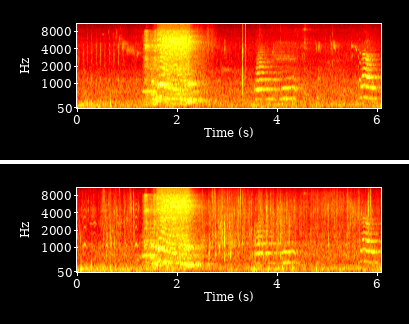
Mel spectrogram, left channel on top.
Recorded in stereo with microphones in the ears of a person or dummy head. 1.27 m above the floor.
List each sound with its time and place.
1.3 s a scream: 45° right (ahead or behind), 6 m
3.5 s a cat meowing: centre (ahead or behind), 3 m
